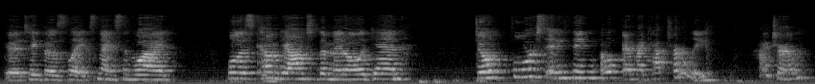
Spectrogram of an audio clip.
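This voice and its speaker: Young female fitness instructor, winded, upbeat coaching cues; slightly high voice, roomy distant mic. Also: moderate pace, sharp tone. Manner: upbeat encouraging coaching, counting down. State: out of breath. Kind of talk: live fitness class cues. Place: room at home. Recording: echoey room, mic at a distance.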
